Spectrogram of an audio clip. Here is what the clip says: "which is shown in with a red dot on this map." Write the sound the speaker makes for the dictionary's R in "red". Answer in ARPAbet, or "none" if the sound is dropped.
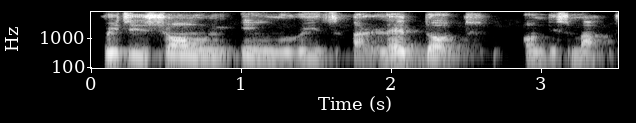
L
